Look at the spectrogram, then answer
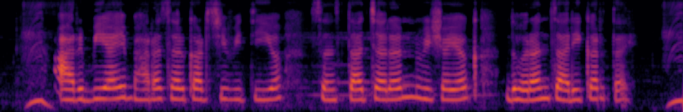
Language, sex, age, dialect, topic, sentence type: Marathi, female, 18-24, Varhadi, banking, statement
